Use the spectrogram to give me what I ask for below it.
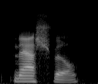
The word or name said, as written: nashville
